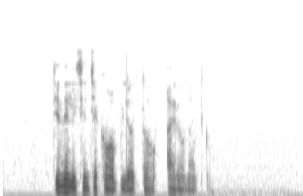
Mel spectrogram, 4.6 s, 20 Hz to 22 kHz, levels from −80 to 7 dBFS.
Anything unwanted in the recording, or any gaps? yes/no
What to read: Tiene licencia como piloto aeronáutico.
no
